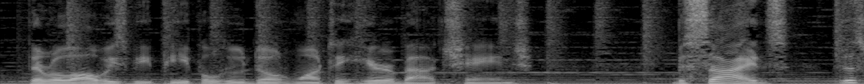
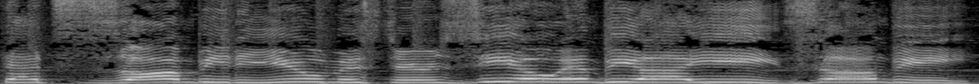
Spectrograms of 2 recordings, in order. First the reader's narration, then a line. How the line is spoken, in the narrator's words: Without even thinking, Carl yelled back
